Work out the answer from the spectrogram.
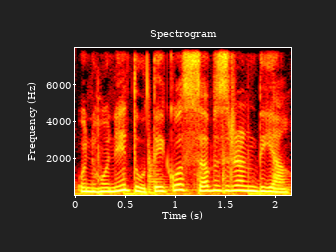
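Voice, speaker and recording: A woman's voice: on the high side, dark tone, soft background music. A woman reading a scripted children's story expressively, speaking directly to young listeners.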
